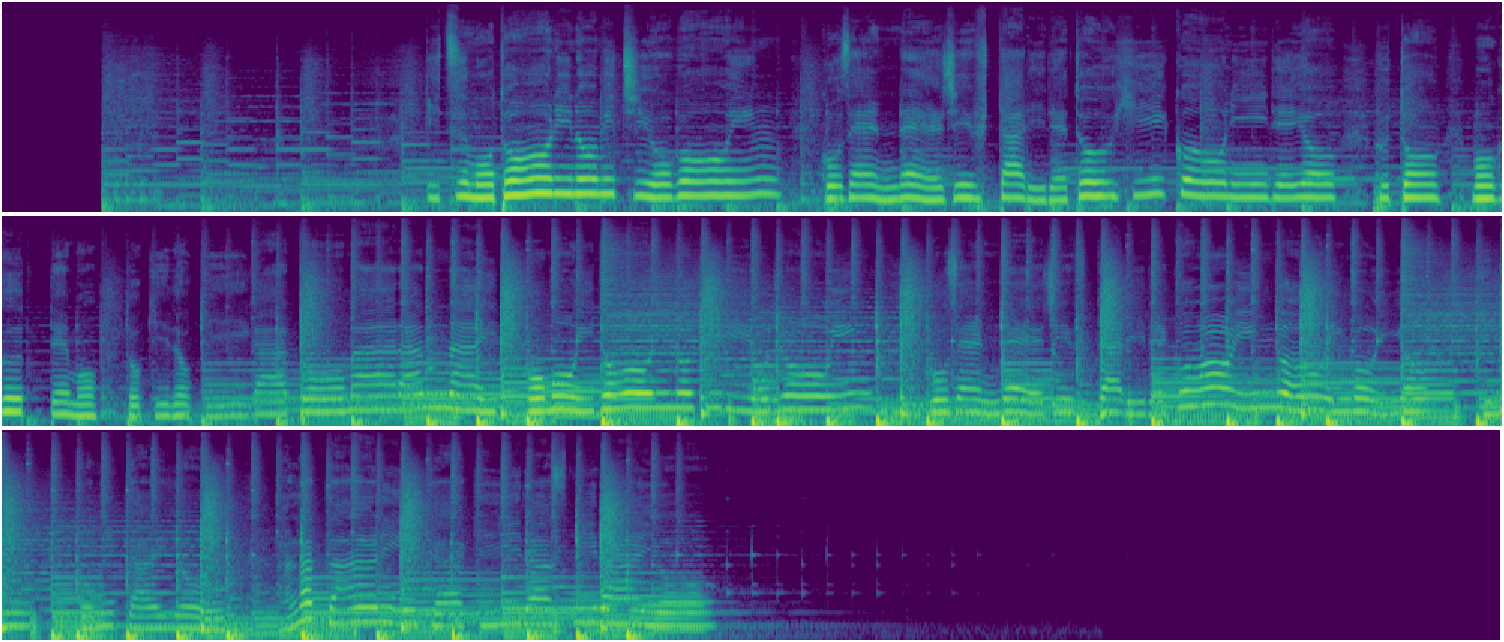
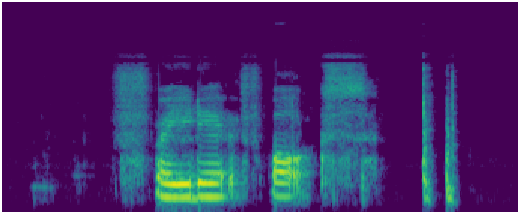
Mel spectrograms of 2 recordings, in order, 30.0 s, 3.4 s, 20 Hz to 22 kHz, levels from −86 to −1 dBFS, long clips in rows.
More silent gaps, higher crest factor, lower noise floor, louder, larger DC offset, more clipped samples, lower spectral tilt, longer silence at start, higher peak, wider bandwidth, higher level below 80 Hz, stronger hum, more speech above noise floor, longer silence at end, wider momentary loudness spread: neither; about the same, 20 dB vs 16 dB; first, -81 dBFS vs -59 dBFS; second, -21 LUFS vs -15 LUFS; neither; neither; first, -7 dB/octave vs -5.5 dB/octave; second, 0.65 s vs 0.8 s; about the same, -2 dBFS vs -2 dBFS; first, over 20 kHz vs 7.8 kHz; first, -30 dBFS vs -66 dBFS; neither; first, 61 dB vs 45 dB; first, 5.2 s vs 0.45 s; second, 11 LU vs 22 LU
